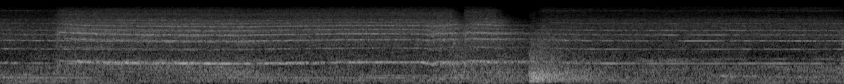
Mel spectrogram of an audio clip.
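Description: A steady, high-pitched mechanical whine that sags slightly in pitch at first and then holds, with a short noisy burst about five seconds in.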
